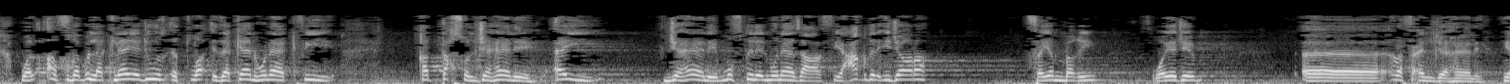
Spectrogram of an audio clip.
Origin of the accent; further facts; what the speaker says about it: Aleppo, Aleppo Governorate, Syria; في النيرب عندنا بحلب النيرب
